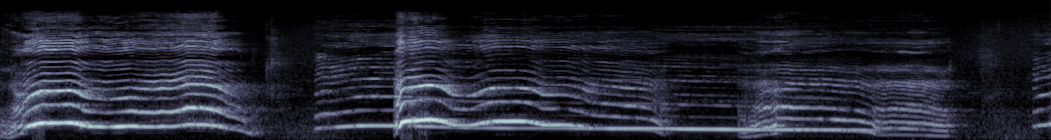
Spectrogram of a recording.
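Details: Morning howling from Loki, a Siberian husky singing together with his owner: drawn-out wavering howls, one long note gliding slowly downward for several seconds, separated by short gaps.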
